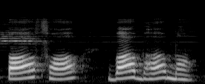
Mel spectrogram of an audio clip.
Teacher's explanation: जिन व्यंजनों के उच्चारण में दोनों ओष्ठों द्वारा श्वास का अवरोध होता है ओष्ठ व्यंजन कहलाते हैं।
